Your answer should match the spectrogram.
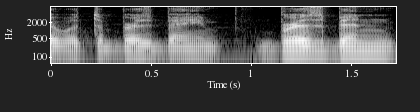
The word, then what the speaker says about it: Brisbane: totally right with the Brisbane Brisbane pronunciation hey there you go brisban not Brisbane uh honestly I was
